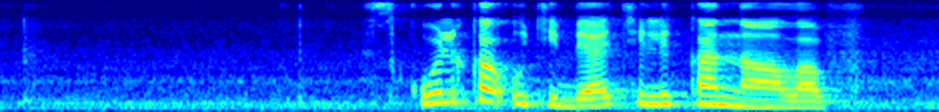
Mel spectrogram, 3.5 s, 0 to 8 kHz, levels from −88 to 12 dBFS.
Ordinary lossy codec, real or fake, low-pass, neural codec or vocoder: none; real; 7.2 kHz; none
